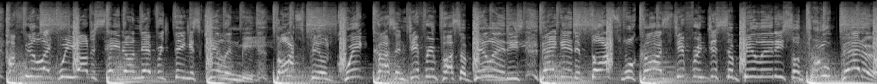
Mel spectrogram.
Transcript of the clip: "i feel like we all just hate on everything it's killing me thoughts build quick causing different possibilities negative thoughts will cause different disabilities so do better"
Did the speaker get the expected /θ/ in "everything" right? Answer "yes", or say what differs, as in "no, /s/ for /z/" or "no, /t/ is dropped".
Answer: yes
